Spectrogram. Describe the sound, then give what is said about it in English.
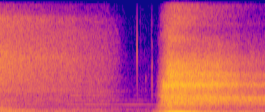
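A person takes a deep breath, heard alone with no talking. There are two long, airy breath sounds split by a brief pause, and the second is louder and rushes in sharply. “Take a deep breath in your house.”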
